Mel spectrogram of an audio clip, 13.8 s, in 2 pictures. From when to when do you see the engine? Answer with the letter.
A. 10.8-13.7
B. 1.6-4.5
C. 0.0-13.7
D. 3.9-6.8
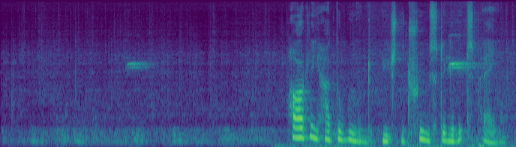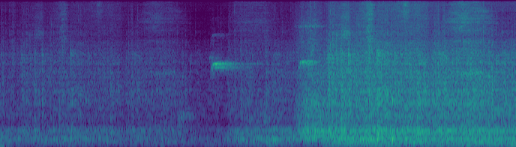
A.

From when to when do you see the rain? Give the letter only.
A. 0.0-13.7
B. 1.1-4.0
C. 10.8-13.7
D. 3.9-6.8
A.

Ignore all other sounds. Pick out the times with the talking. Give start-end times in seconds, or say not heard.
3.9-6.8.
